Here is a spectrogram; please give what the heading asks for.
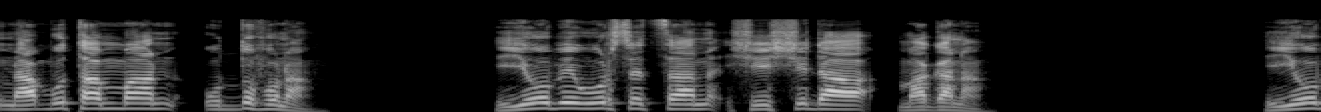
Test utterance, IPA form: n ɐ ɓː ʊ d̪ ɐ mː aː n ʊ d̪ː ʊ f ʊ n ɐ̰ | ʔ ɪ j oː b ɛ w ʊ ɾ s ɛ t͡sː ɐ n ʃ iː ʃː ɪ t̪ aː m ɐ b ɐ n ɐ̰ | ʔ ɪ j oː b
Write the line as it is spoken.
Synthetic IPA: n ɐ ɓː ʊ t̪ ɐ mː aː n ʊ d̪ː ʊ f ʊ n ɐ̰ | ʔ ɪ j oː b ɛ w ʊ ɾ s ɛ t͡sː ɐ n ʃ iː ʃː ɪ d̪ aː m ɐ ɡ ɐ n ɐ̰ | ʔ ɪ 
